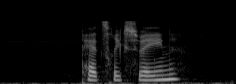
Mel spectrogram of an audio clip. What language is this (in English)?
Danish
